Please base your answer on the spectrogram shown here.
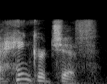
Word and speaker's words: handkerchief: a little funny right from how it's how it's spelled so we say hang C Chi CH yeah handkerchief H Chief excellent okay um let's see our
